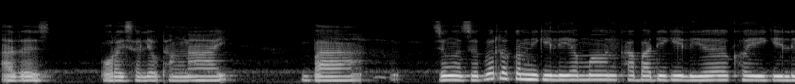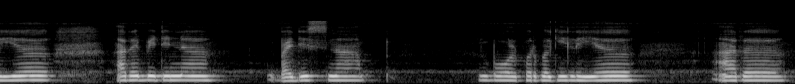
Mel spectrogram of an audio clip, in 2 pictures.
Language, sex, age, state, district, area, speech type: Bodo, female, 30-45, Assam, Kokrajhar, urban, spontaneous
